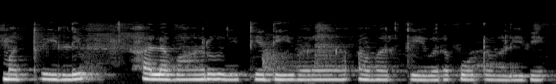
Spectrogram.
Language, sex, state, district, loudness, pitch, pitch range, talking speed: Kannada, female, Karnataka, Bidar, -17 LUFS, 220 Hz, 215-230 Hz, 95 wpm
